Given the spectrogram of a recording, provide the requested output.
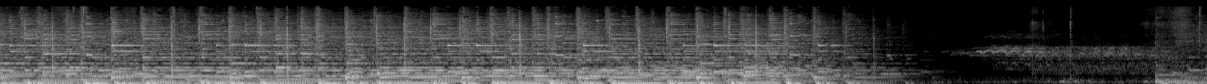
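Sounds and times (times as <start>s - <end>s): music: 0.0s - 9.4s, 11.5s - 12.0s
horse whinnying: 9.3s - 11.9s.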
